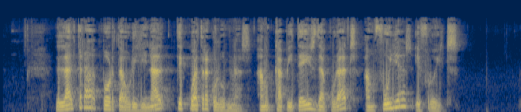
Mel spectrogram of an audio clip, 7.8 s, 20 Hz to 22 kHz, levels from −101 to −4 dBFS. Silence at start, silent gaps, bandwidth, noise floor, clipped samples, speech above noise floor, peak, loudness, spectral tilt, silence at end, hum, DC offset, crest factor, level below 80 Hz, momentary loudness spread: 0.85 s; none; 11.5 kHz; -74 dBFS; under 0.1%; 47 dB; -6 dBFS; -26 LUFS; -3.5 dB/octave; 0.95 s; none; under 0.1%; 22 dB; -58 dBFS; 7 LU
